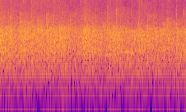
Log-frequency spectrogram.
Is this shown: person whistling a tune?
no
